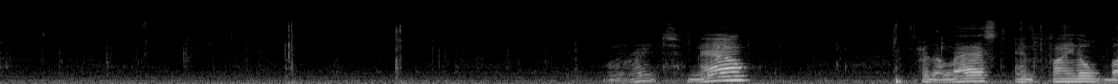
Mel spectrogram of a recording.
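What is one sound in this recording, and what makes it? Trading cards rustle and click softly as they are handled.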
